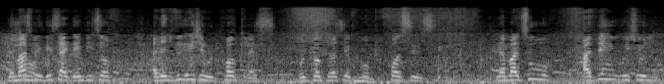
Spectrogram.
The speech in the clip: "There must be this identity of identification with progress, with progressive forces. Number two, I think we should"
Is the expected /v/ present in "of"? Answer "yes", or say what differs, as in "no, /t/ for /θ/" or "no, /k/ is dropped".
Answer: no, /f/ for /v/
